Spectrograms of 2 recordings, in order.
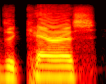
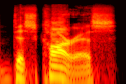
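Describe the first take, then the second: First: The first syllable contains no s sound. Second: The first syllable contains an s sound. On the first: The speaker calls it wrong. "I call her Decaris" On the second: The speaker calls it right. "it's supposed to be uh, Discaris"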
